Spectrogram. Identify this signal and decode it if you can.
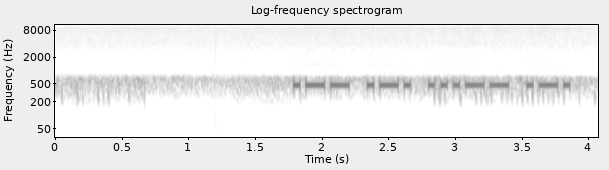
Morse code, heard as a keyed tone, about 26 wpm, 470 Hz. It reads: WR3R
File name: contests / naqp-cw-k5tr-op-k5pi- -2100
